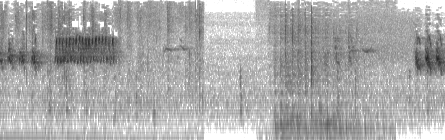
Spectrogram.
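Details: Redpoll by the river Svartån, Västerås, Sweden, giving quick, dry, buzzy, high-pitched rattling chatter in short bursts, with a rustle like fluttering wings midway and a faint low hum; Redpoll.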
